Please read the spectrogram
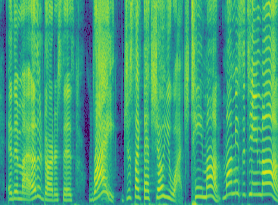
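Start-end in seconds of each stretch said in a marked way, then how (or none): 1.8-5.6 put-on loud, high, excited childlike shouting. Retelling daughters shouting in public, imitating kids shouting. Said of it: "they're, like, shouting it".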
